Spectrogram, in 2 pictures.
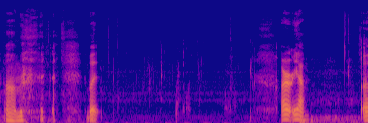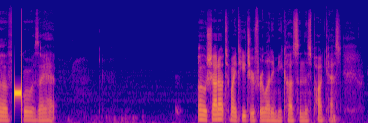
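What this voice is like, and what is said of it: Hoarse, congested voice. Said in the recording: “I woke up with the worst allergies I've had in months... that's why I sound like a f***ing walrus.”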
